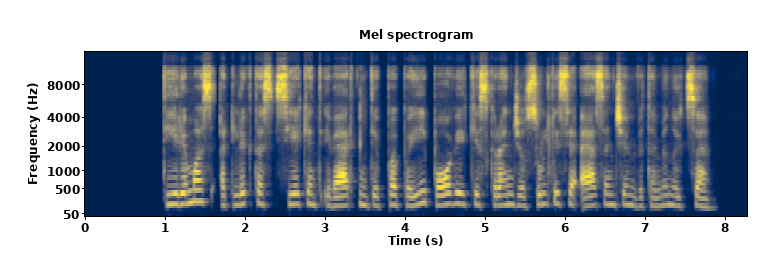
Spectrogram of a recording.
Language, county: Lithuanian, Vilnius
